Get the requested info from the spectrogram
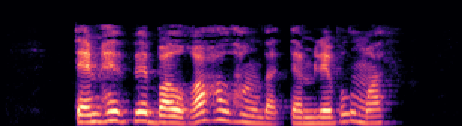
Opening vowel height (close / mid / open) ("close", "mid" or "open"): open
